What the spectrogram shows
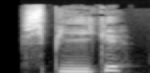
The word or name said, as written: speaker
